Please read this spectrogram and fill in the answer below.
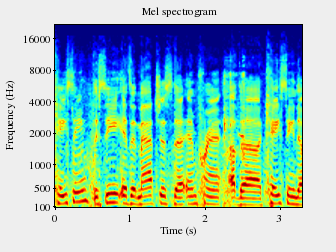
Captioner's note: camera app clicks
